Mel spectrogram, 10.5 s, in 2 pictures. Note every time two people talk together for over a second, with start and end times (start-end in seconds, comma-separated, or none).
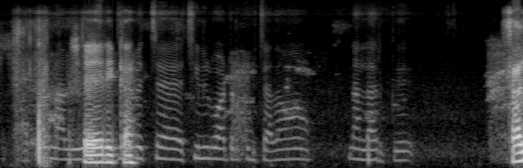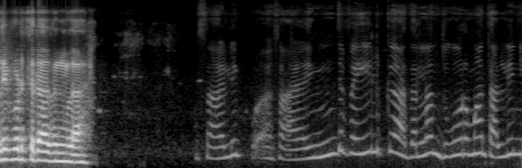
none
